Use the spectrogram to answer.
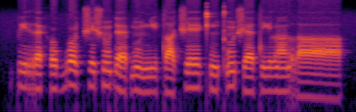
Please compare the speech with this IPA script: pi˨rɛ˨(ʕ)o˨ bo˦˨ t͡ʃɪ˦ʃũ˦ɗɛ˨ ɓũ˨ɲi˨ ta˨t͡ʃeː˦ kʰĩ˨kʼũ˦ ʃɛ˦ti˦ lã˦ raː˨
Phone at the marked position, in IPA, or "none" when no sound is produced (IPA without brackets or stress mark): h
